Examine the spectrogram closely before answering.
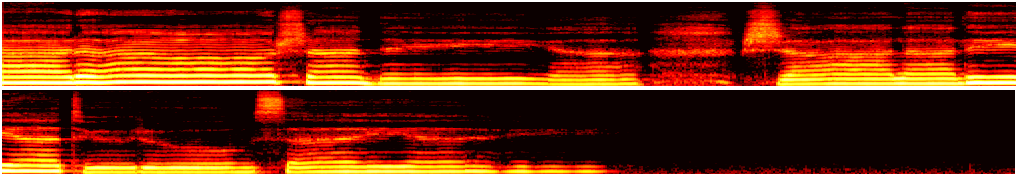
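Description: A woman's voice singing wordless long held notes, unaccompanied, moving in small steps of pitch with short breaks between phrases. It stops about eight seconds in.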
